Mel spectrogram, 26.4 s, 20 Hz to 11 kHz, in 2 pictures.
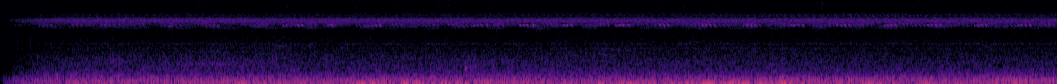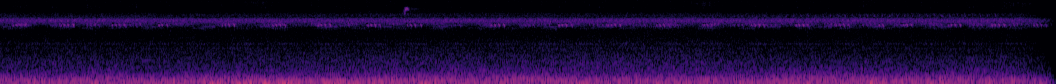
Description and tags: LARGE FIELD LATE NIGHT DISTANT TOWN REAR ST 01
Summer night in a field in suburbs with crickets 11pm back pair of Samson H2 surround mode - (two stereo pairs - front and back) low level distant sound of town and highway
crickets, summer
